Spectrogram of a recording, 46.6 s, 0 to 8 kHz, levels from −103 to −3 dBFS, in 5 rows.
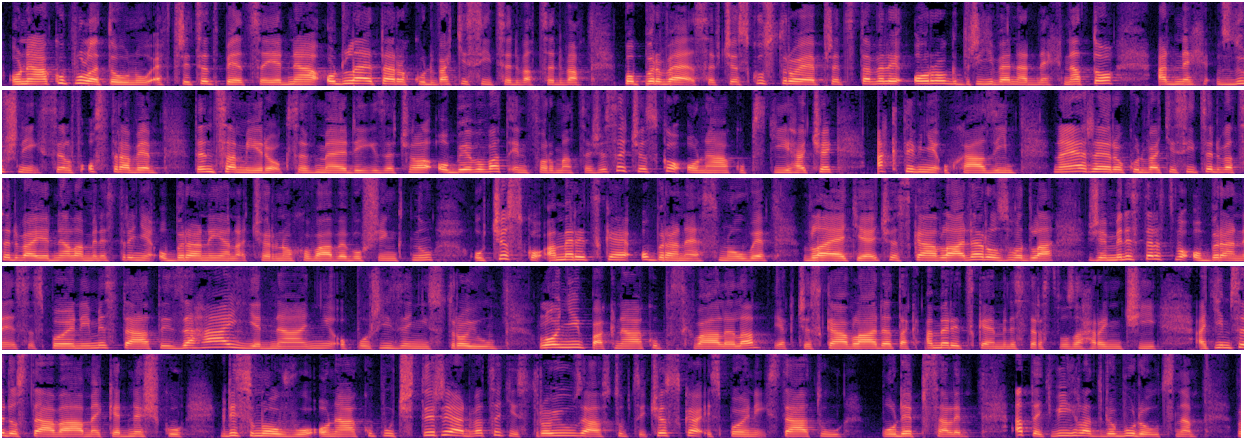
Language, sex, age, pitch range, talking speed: Czech, female, 20-39, 195-230 Hz, 140 wpm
